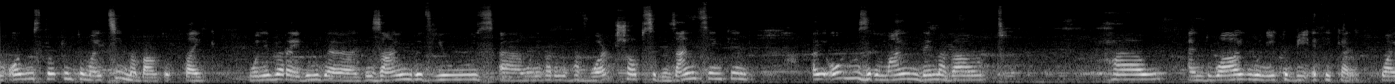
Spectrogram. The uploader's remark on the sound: Recorded in a quaint coffee shop in Dubai.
